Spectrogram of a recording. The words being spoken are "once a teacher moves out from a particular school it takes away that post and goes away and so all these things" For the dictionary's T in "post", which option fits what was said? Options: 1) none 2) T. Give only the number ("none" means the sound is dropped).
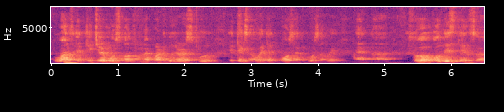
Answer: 1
